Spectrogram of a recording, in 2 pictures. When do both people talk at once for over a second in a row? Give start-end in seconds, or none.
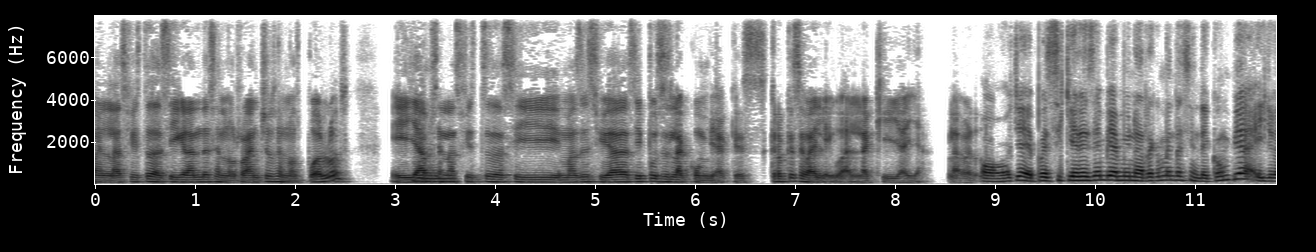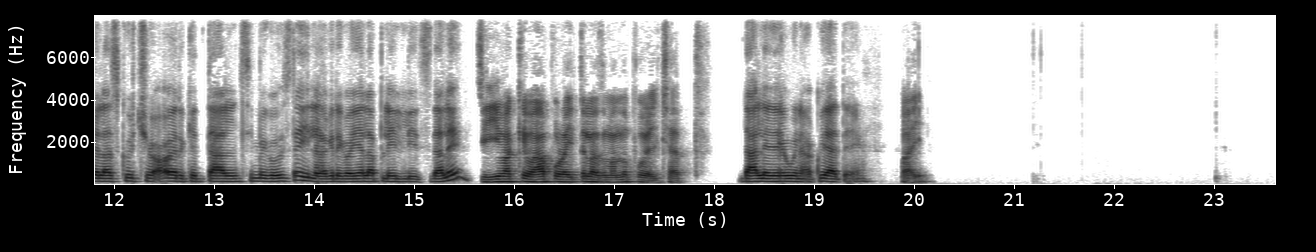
none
